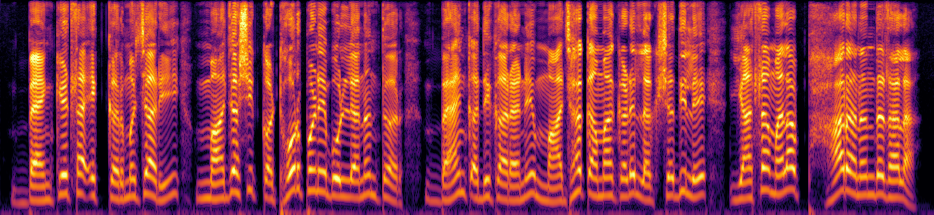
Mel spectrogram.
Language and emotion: Marathi, happy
